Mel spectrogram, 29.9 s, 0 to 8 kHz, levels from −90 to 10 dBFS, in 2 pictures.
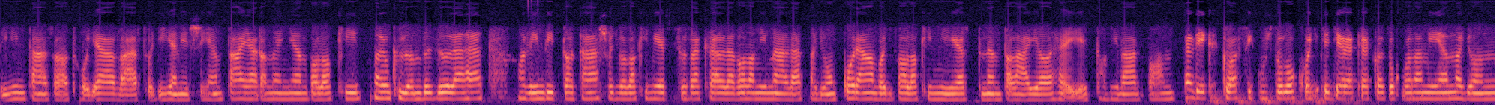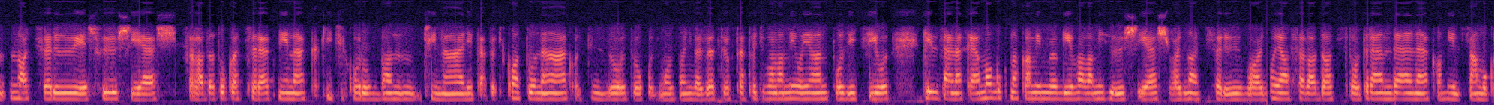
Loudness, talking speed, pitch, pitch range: -14 LUFS, 155 wpm, 175 Hz, 170-180 Hz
